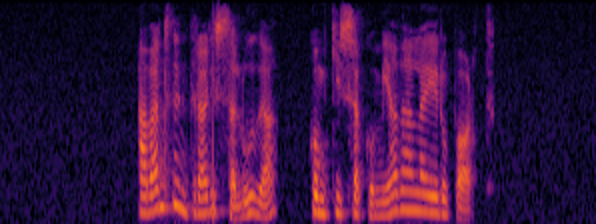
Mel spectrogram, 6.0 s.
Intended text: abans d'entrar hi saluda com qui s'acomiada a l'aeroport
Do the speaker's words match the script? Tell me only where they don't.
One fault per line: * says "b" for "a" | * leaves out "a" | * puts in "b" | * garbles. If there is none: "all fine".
all fine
